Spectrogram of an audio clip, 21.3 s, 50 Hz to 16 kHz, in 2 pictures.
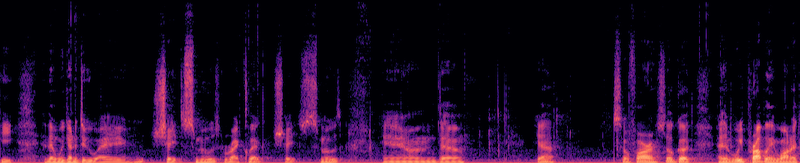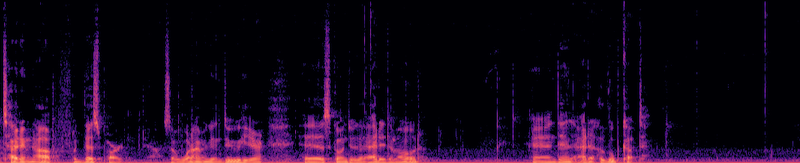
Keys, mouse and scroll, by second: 0.0 click, 0.9-4.0 right drag, 4.0-4.6 scroll up 4, 4.6-5.1 shift+middle drag, 5.1 scroll down 2, 5.3 Tab, 6.0 Tab, 6.6 alt+z, 7.2 scroll down 1, 7.4 alt+z, 8.4-8.8 shift+middle drag, 8.8-9.3 scroll up 2, 9.3 click, 9.7 Tab, 10.6 alt+z, 11.5 alt+z, 12.4 alt+z, 13.1 alt+z, 14.9 Tab, 15.5 click, 15.9 Tab, 17.6 alt+z, 19.4 ctrl+r.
